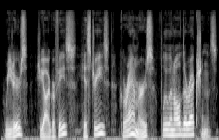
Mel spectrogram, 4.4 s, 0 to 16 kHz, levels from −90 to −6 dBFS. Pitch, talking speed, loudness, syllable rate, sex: 130 Hz, 110 wpm, -16 LUFS, 4.3 syllables/s, male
